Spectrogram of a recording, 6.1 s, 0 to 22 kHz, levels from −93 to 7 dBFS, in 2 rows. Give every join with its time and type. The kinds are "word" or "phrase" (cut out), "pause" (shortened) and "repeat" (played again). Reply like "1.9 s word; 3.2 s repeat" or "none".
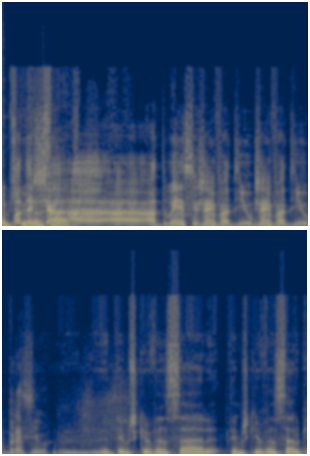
2.5 s repeat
